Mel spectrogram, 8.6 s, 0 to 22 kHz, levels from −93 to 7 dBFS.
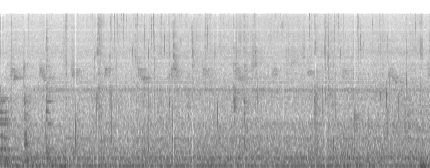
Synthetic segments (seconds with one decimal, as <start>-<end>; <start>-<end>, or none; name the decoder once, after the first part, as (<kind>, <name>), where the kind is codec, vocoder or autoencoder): none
